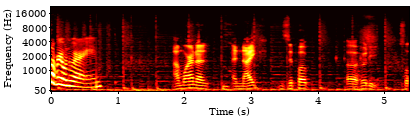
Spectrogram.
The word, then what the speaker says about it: Nike: I'm being informed it's Greek, and that's why it's pronounced Nike.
